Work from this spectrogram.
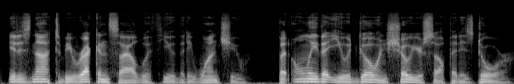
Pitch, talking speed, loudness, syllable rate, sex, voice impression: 100 Hz, 280 wpm, -20 LUFS, 6.1 syllables/s, male, masculine, adult-like, slightly refreshing, slightly friendly, slightly unique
